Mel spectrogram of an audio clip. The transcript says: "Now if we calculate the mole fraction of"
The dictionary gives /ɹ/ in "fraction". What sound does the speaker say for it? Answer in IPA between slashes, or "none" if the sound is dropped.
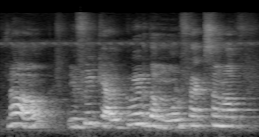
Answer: none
